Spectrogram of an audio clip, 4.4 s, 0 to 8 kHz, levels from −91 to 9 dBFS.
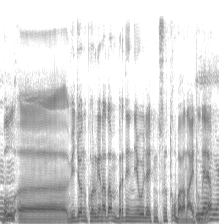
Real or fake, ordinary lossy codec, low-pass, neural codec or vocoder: real; none; 7.2 kHz; none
